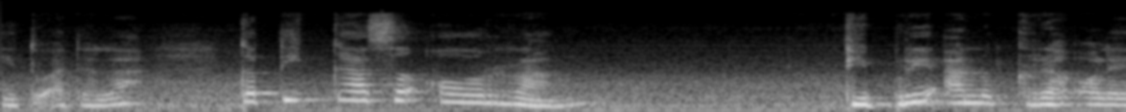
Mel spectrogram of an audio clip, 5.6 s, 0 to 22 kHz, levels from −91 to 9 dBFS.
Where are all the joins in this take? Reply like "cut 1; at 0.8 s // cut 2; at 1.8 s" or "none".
none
